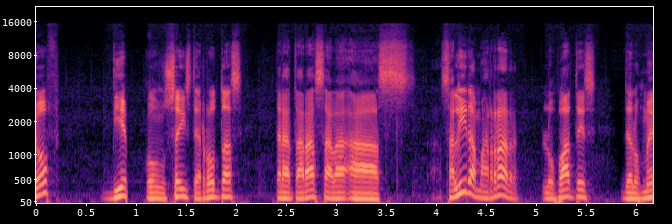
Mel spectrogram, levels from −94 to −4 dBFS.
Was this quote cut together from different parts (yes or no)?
yes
